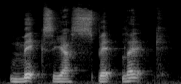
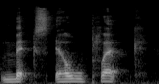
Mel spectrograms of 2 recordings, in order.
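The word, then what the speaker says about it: Mxyzptlk: literally got written down different ways to pronounce his name because mixes spit lick is one but people also have mix ill click there's loads of relays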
